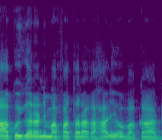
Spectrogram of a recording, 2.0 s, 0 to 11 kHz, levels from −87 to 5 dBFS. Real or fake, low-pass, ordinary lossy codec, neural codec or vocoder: fake; none; none; vocoder, 22.05 kHz, 80 mel bands, Vocos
